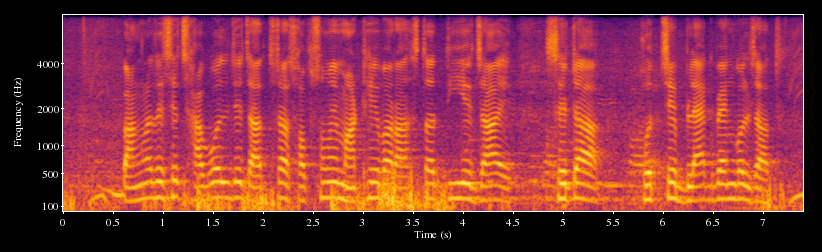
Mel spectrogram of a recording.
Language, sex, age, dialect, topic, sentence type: Bengali, male, 18-24, Western, agriculture, statement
